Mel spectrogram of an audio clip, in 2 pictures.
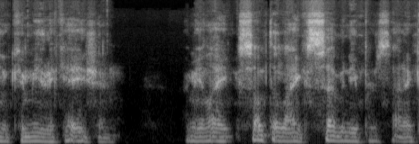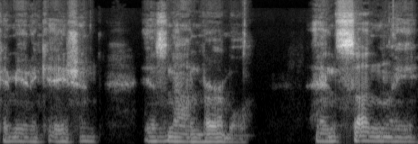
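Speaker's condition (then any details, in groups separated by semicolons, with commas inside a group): ALS; expects to lose voice very soon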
